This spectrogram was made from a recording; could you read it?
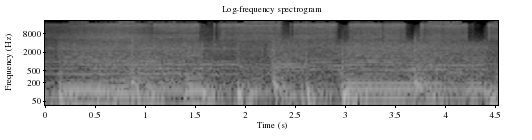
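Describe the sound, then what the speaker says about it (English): Spray gun laying silver paint onto the body of a Monte Carlo in a paint booth, a steady continuous hiss with brief pauses between passes and faint mechanical clicks. "the car's in the booth getting the jam sprayed body color"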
